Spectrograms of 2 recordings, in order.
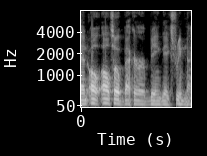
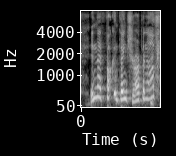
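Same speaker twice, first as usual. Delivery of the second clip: mock very high-pitched furious yelling; 4 dB louder than usual. Recounting a video where Ross yells at a man about a knife, retelling Ross's yell. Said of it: "Ross is yelling at him".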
